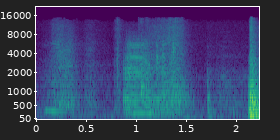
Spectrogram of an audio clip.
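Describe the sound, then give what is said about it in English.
A door is shut with one solid thud at the end, after soft shuffling and scraping movements. “Shut the door”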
